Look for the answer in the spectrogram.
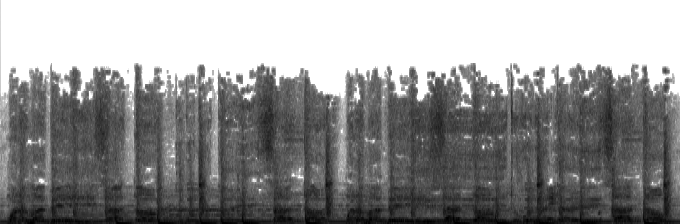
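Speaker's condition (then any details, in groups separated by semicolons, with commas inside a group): No condition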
